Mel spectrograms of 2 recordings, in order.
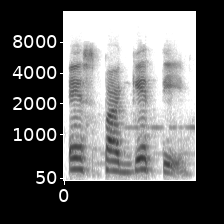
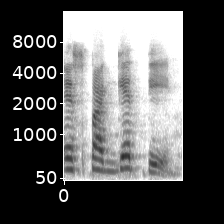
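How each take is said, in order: Both takes have the same delivery.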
